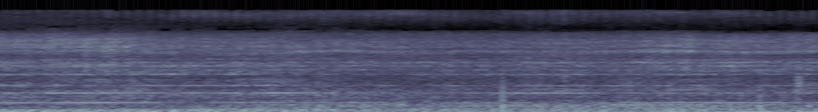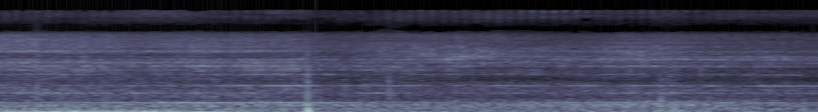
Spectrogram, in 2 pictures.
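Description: BNSF grain train rolling along the track: a steady low rumble with a few faint steady tones above it. A single clank sounds about eight seconds in, and the low rumble thins out after that.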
